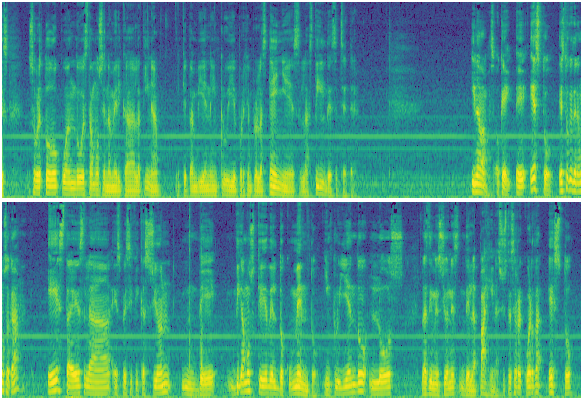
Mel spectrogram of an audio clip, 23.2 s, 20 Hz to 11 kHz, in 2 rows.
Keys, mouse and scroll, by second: 3.4 click, 4.4 click, 12.4-15.9 drag, 16.6 Home, 18.9 click, 21.2-22.7 drag.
